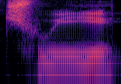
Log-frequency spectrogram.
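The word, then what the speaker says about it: Twi: I was is called pronounced Chui t-w-i and that's sort of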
